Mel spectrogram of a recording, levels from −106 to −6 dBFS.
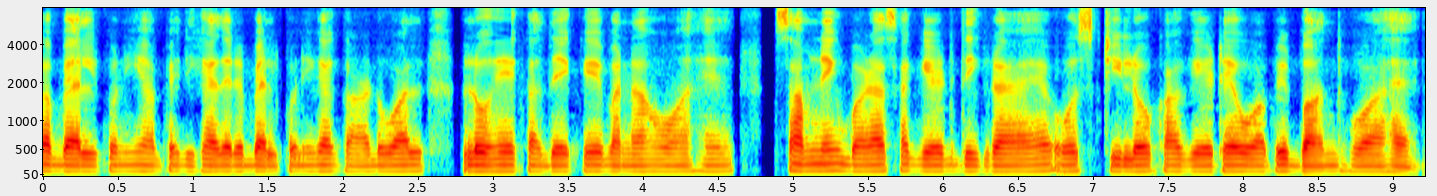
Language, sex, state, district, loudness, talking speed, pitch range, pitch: Hindi, male, Haryana, Jhajjar, -22 LUFS, 235 wpm, 105-110 Hz, 110 Hz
